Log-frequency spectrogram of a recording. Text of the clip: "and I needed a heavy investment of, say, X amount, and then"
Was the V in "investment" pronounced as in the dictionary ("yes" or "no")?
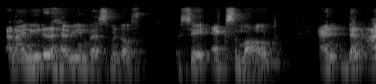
yes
